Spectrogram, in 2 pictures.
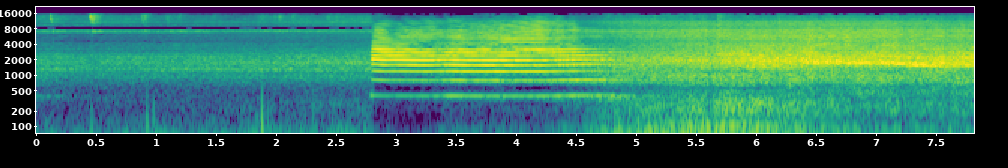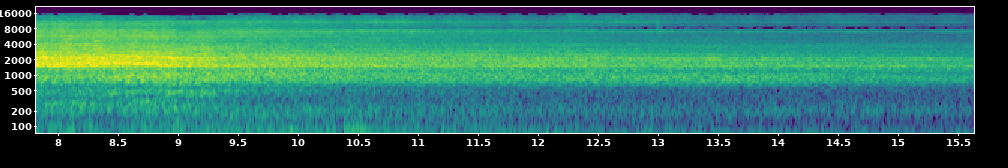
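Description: EP07 electric locomotive sounding its horn in one blast of about two seconds, about three seconds in. The locomotive and its passenger coaches then pass close by with loud wheel and rail noise, loudest around the middle, fading as the train moves away.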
